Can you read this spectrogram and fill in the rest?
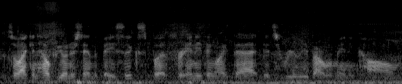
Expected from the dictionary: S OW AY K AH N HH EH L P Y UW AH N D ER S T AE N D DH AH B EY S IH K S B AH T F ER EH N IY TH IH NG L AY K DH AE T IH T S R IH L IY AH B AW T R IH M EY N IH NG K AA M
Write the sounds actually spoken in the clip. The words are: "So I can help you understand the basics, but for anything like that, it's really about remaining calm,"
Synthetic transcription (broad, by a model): S OW AY K AH N HH EH L P Y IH AH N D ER S T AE N DH AH B EY S IH K S B AH T F ER EH N IY TH IH NG L AY K DH AE T IH T S R IH L IY AH B AW T R IH M EY N IH NG K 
